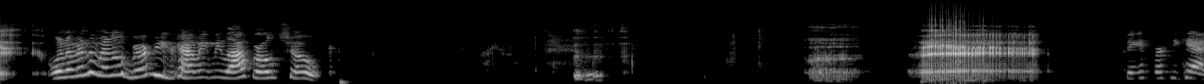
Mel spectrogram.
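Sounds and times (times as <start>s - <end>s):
person burping: 0.0s - 0.5s, 5.7s - 6.4s, 8.1s - 10.5s.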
